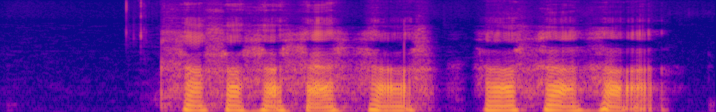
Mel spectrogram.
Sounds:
Laughter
